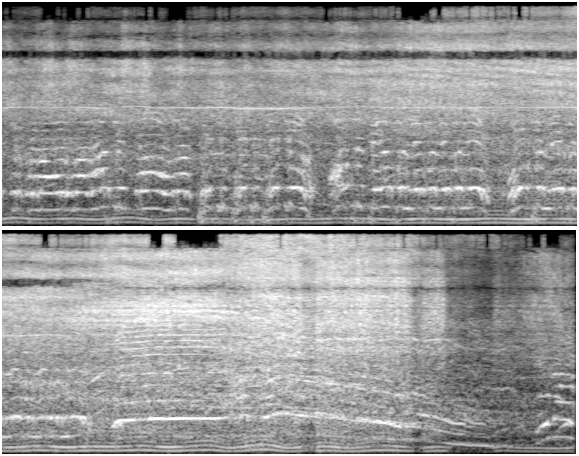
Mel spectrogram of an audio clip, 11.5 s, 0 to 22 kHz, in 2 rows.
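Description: A tractor engine, Swaraj 5911 make, at a village tractor race, rumbles and revs under continuous excited talk from a crowd, pitch rising and falling with throttle, loud and close throughout.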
